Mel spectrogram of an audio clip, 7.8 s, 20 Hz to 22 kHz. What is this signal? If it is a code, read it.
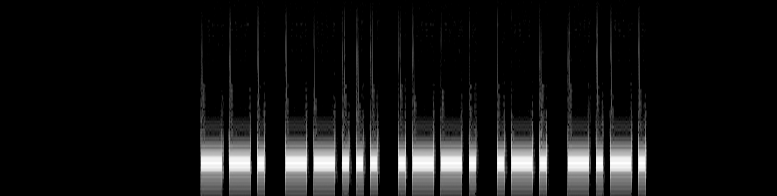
Morse code, heard as a keyed tone, about 17 wpm, 700 Hz. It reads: G7PRC
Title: DXCC-100 Call Signs - 5 Characters - Repeated 2x - 17wpm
